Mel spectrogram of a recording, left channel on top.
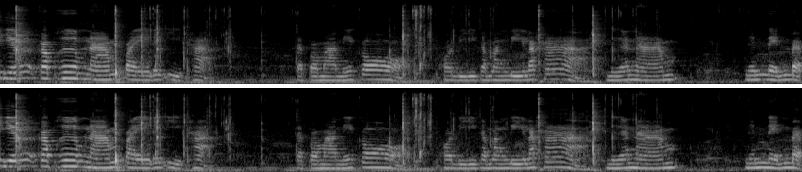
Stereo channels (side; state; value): both; normal; correlation 0.43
